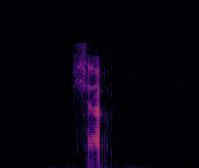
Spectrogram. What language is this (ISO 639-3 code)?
nor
